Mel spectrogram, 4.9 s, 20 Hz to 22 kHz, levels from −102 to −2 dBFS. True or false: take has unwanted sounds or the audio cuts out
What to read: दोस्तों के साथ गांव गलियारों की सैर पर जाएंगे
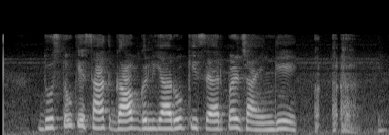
true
